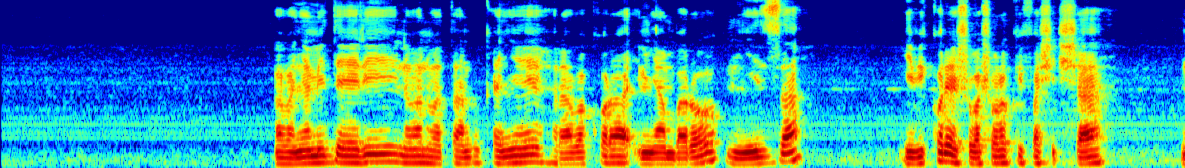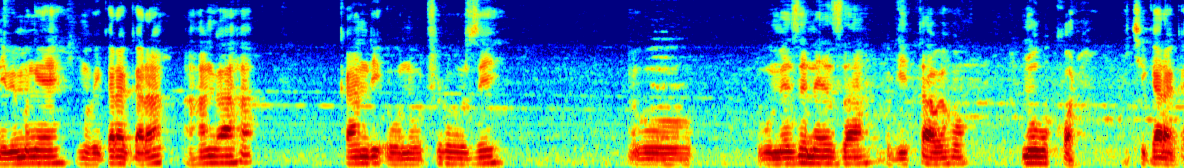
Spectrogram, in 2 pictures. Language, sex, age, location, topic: Kinyarwanda, male, 36-49, Musanze, finance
